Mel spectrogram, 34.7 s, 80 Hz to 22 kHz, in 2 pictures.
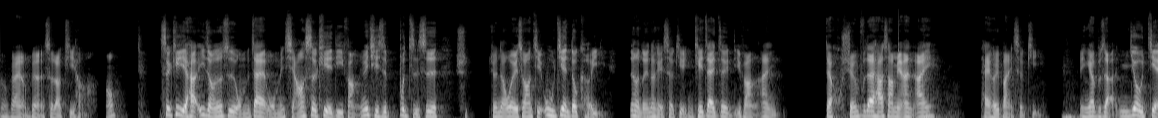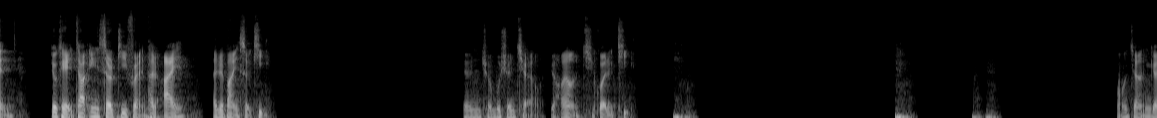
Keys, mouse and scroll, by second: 16.1 ctrl+z, 19.7-21.3 right drag, 23.4 shift+click, 24.4 shift+click, 24.7 shift+click, 25.0 shift+click, 25.6 shift+click, 26.0 shift+click, 26.7 shift+click, 27.5 a, 30.2-32.9 drag, 32.9 x, 33.6-34.7 drag.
